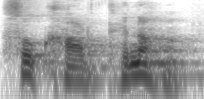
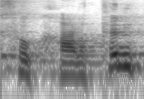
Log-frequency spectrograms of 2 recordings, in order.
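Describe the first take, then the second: First: The word ends with a short breathy h sound. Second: The word ends without a breathy h sound. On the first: The speaker calls it right. "विसर्ग आधा हा की आवाज देता है" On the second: The speaker calls it wrong. "अगर आपने इसे सुखार्थिन पढ़ दिया तो सब खराब हो गया"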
